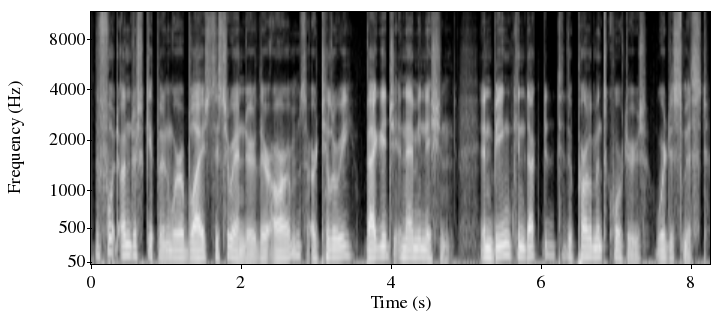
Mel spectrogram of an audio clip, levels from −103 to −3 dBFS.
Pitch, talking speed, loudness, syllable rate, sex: 110 Hz, 165 wpm, -19 LUFS, 6.1 syllables/s, male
